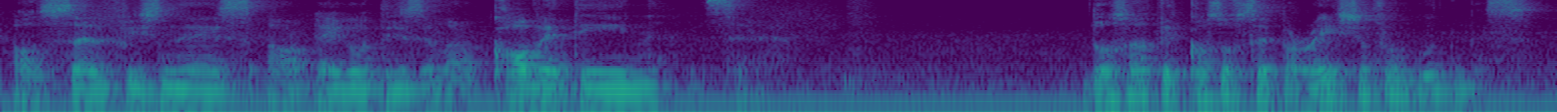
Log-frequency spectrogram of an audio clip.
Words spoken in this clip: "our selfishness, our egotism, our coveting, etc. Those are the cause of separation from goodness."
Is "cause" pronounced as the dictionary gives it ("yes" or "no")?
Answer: no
